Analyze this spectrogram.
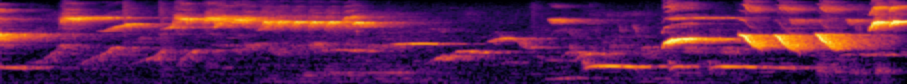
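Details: Orange-headed thrush singing a clear lure song to set other birds singing: fast varied whistled phrases jumping between pitches, sliding notes and bright trills, growing louder toward the end.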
